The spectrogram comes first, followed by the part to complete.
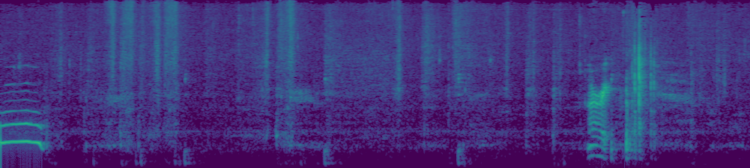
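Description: A short whine that rises and then falls in pitch right at the start, and a second brief voice-like sound about eight seconds in. Between them, faint light taps and scrapes as a wood-graining tool is drawn through wet glaze on canvas.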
